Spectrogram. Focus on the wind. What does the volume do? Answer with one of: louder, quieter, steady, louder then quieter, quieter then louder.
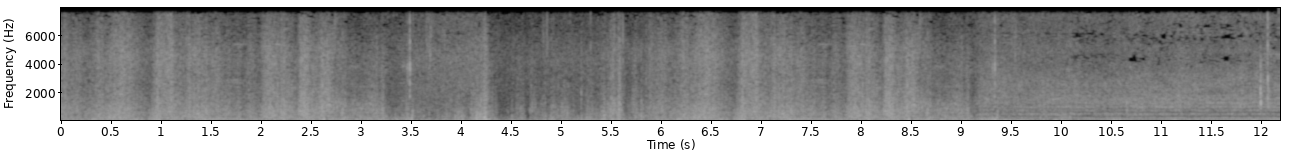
steady.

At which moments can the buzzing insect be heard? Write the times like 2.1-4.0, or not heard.
9.1-12.1.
